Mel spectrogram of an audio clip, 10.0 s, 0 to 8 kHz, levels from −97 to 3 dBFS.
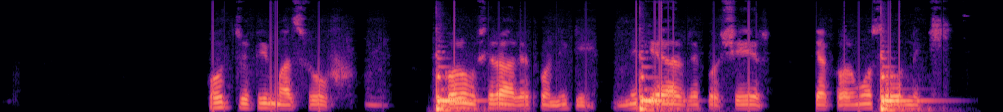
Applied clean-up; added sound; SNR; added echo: neural mask model RNNoise.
